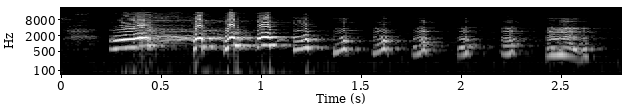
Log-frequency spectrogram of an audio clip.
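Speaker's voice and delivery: high, loud burst of laughter; real laughter. Real, not acted. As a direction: crack up in a long high cackle. Cracks up at own joke.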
